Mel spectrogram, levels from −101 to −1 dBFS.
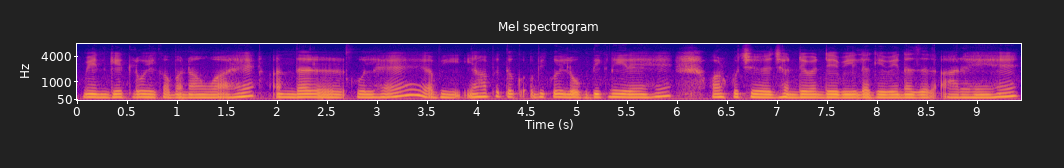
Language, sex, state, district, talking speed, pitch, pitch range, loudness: Hindi, female, Bihar, Araria, 210 wpm, 160 Hz, 155-170 Hz, -27 LUFS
